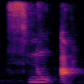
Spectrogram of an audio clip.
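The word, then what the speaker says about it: צנועה: So masculine would be tsanua, tsanua, and feminine would be tsnua, tsnua. So again, it's the tzadik sound, like pizza. Tsnua.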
